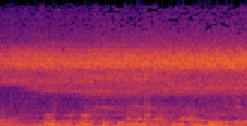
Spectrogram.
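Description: Steady high-pitched insect chorus, crickets or cicadas, with faint voices underneath.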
